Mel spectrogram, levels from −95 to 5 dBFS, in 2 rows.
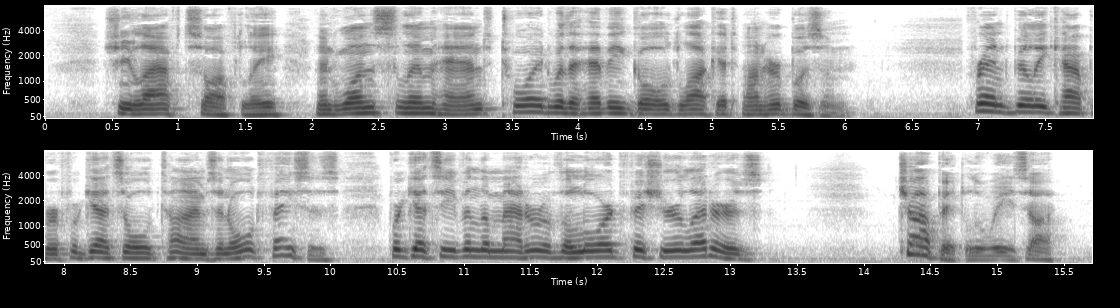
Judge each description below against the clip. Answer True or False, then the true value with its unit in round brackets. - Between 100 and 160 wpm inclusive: True (145 wpm)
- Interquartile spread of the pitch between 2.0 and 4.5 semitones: False (5.6 semitones)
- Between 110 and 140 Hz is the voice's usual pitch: True (135 Hz)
